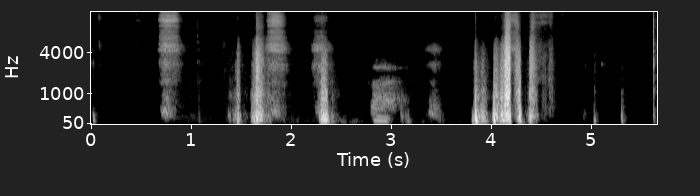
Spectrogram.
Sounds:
Sniff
